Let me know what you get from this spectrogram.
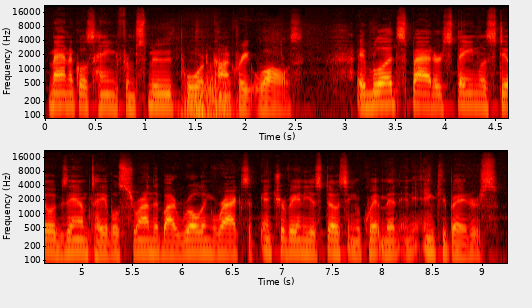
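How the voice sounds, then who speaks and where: A man's voice: medium pitch, steady tone, moderate pace, a little mellow, a little hiss or hum. A man reading stage directions as narrator at a live screenplay table read, in a scripted narration style.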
